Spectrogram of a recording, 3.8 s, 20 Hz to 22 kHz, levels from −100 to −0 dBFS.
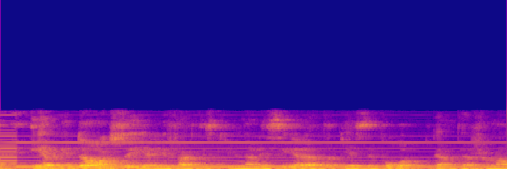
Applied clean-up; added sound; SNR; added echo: none; Organ; 12 dB; reverberation time 0.6 s.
